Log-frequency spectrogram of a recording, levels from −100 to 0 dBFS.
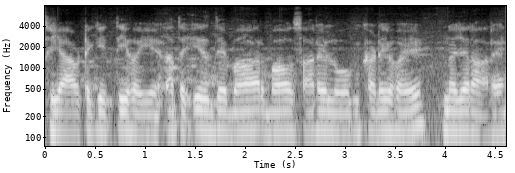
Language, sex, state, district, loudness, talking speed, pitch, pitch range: Punjabi, male, Punjab, Fazilka, -14 LUFS, 195 wpm, 120 Hz, 115-120 Hz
